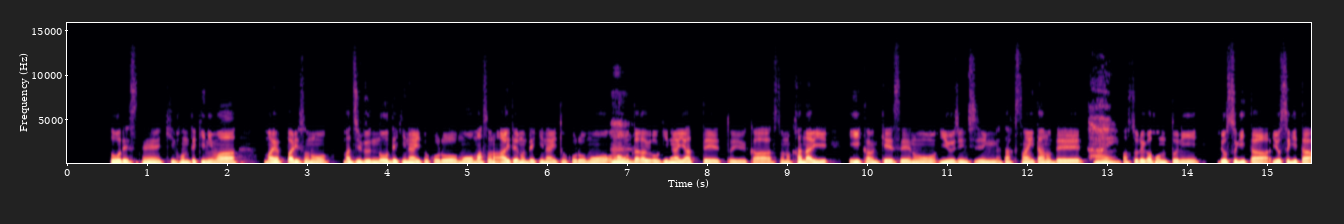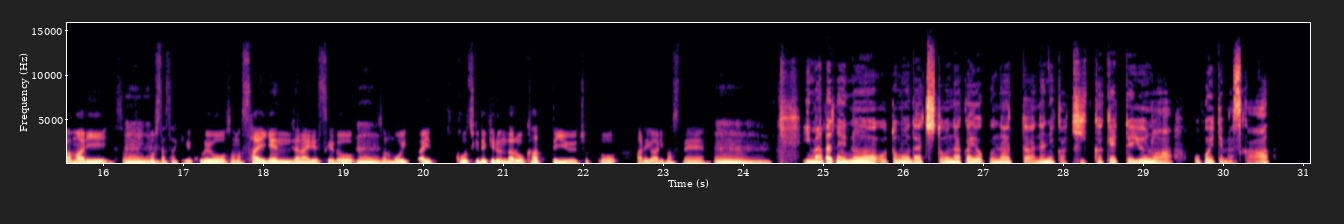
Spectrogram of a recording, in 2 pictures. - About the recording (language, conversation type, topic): Japanese, advice, 慣れた環境から新しい生活へ移ることに不安を感じていますか？
- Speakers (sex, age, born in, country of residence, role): female, 55-59, Japan, United States, advisor; male, 20-24, Japan, Japan, user
- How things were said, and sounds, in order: none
